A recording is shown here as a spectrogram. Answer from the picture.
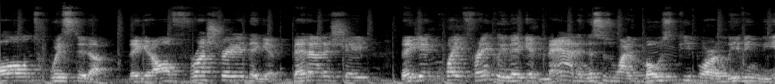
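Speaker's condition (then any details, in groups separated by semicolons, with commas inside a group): No condition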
